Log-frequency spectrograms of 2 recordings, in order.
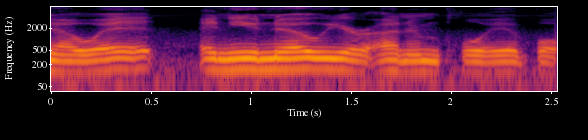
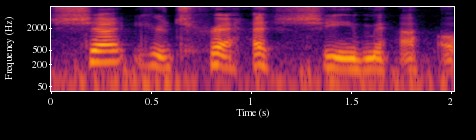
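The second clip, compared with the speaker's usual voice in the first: usual speaking voice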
